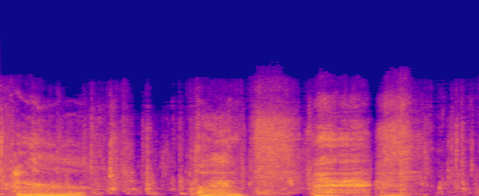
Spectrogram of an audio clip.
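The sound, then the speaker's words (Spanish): Water splashes and churns vigorously in loud bursts as the character Calimán shoots up through the water and breaks the surface, with a few short, breathy vocal sounds mixed into the turbulent sloshing. “Elevándose como flecha dentro del elemento líquido, Calimán surge a la superficie.”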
